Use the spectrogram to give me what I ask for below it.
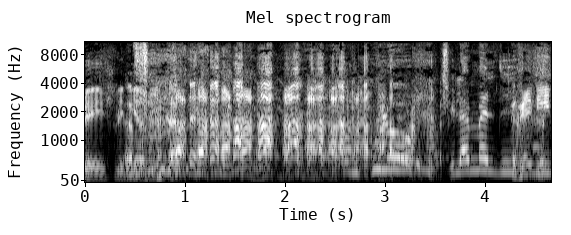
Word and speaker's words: Fanculo: Oui, et va fancoule, je l'ai bien dit. Fanculo, tu l'as mal dit.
